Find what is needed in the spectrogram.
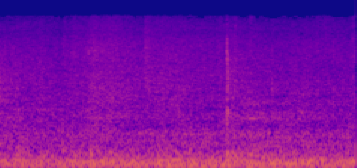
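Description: Steady low rumble of room background noise, with a single faint tap about one and a half seconds in.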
